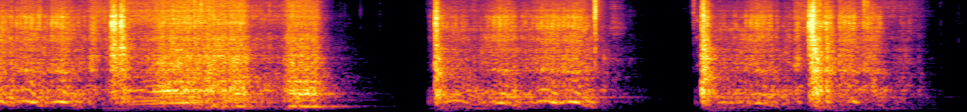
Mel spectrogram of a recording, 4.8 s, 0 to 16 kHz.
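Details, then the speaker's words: 1965 Morris Minor 1000 barn find, unstarted for over 40 years, with the carburetor just refitted and possibly short of fuel: three bursts of cranking with uneven attempts to catch that never take, because the plug leads are firing in the wrong order. "It's trying. It is definitely trying its hardest. It will go. Right, so these are definitely in the wrong. I can hear it firing in the wrong order."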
